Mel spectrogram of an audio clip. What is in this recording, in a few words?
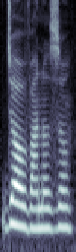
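"giòvanos", Sardinian, female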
